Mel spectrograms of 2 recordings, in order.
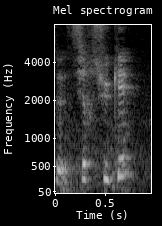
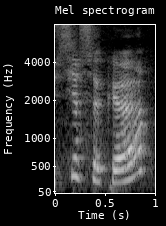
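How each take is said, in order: First: The word has a French pronunciation. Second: The word has an English pronunciation. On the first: "je crois qu'en français, je l'ai entendu dire autrement" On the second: "en anglais, moi je dirais que c'est du seersucker"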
